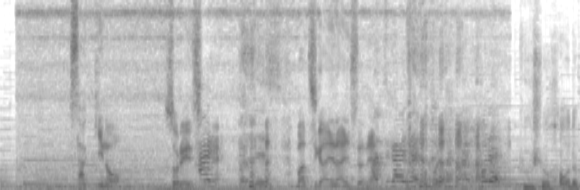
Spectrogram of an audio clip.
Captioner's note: laughs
